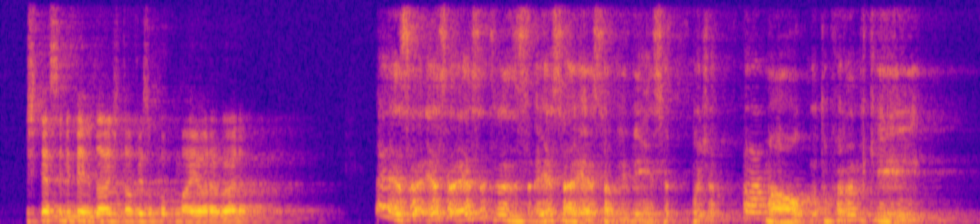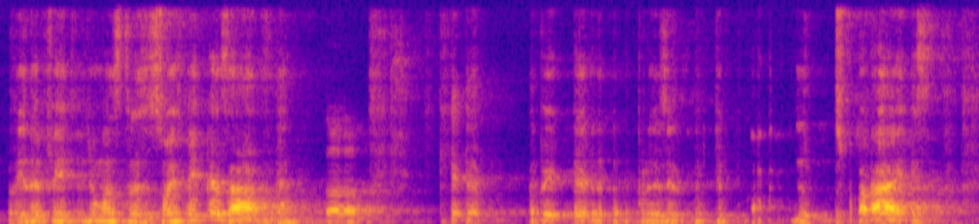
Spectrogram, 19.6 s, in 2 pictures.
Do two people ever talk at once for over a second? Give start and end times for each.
none

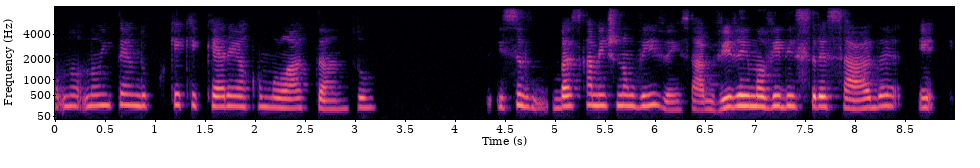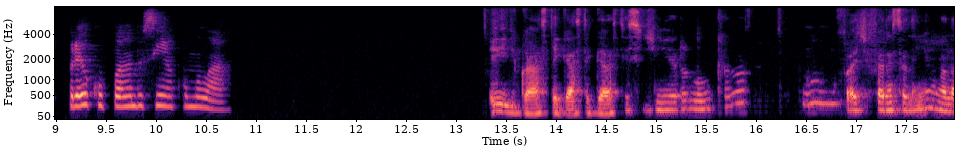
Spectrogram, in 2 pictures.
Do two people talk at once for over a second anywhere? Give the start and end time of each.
none

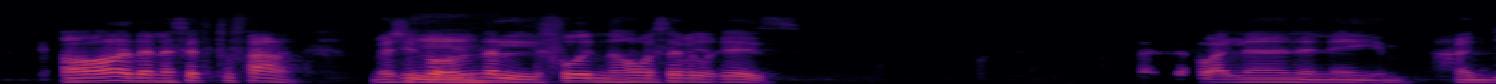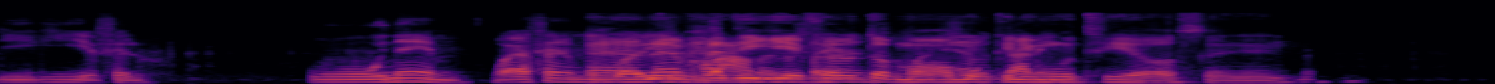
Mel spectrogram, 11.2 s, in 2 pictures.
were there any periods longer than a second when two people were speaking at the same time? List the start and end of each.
7.8-9.6

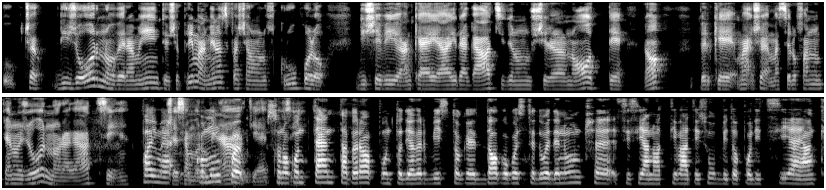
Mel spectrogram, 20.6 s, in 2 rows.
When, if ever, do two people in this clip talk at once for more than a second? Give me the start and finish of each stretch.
12.3-14.1

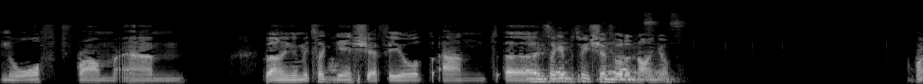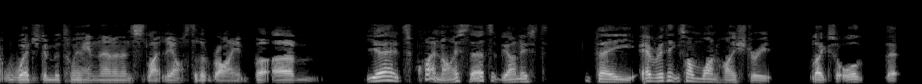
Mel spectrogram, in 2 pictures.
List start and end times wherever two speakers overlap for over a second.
5.2-6.7

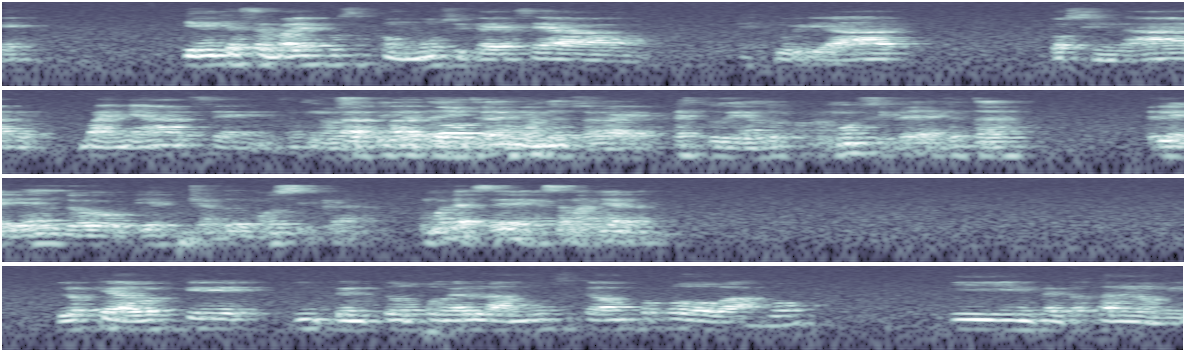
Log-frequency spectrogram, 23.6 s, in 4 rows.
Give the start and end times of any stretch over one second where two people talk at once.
7.4-9.0

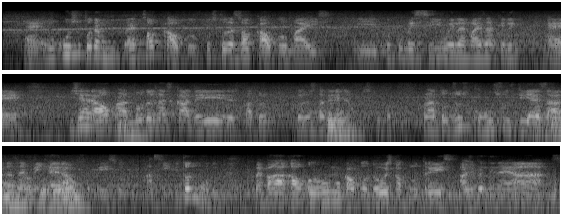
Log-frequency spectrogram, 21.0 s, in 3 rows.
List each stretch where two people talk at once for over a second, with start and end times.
13.6-14.9

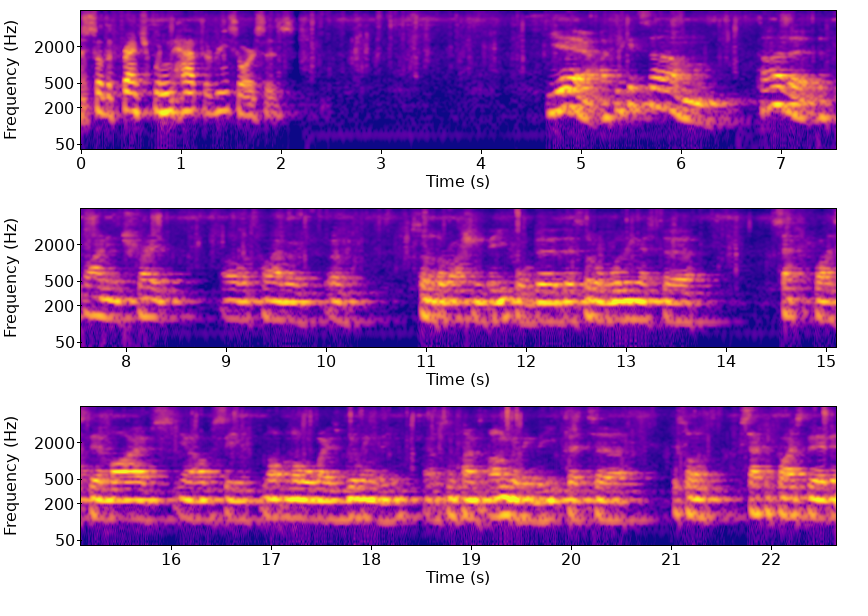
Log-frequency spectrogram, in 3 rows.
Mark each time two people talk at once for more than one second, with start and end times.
none

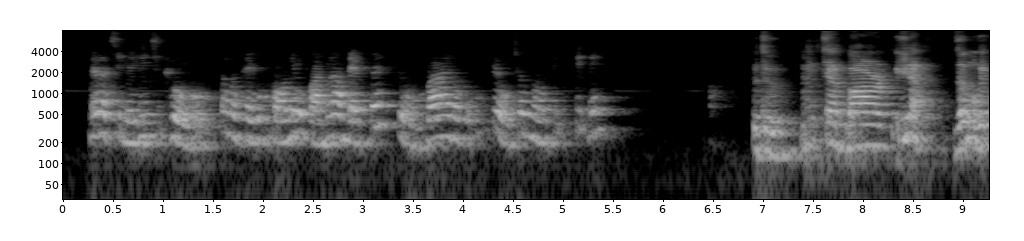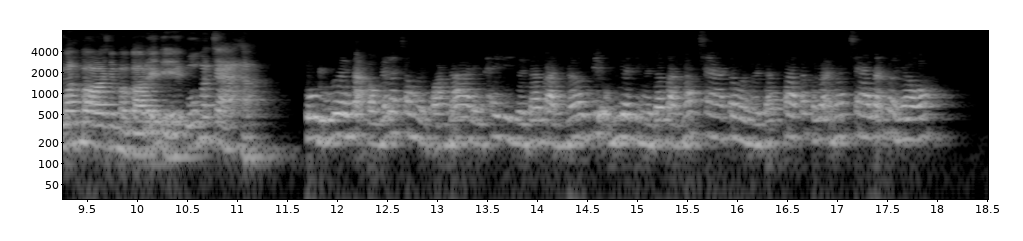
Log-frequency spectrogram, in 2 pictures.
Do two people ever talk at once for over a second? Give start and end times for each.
none

